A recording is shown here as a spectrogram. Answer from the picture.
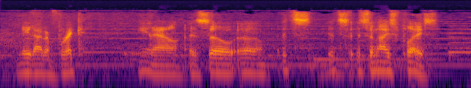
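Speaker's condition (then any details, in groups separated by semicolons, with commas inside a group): No condition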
